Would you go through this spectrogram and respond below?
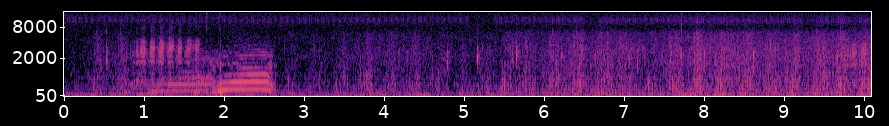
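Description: A Minecraft cow gives one short mooing call over steady game ambience, fairly faint, followed by a long stretch of low background noise with no voices.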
